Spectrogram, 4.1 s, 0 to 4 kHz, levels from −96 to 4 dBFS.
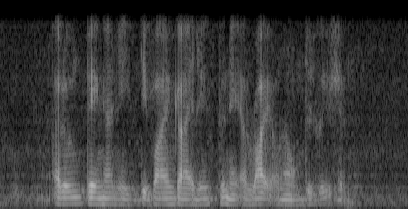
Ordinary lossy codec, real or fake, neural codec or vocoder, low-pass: none; fake; codec, 24 kHz, 0.9 kbps, WavTokenizer, small release; 3.6 kHz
